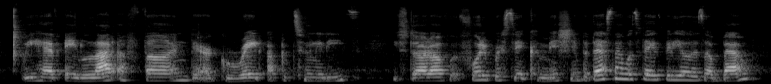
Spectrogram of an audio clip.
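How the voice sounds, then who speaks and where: With noticeable background noise behind her, a woman talks at a fairly quick pace in a fairly low pitch, her intonation lively. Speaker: makeup reviewer and sales consultant. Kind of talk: product review vlog.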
